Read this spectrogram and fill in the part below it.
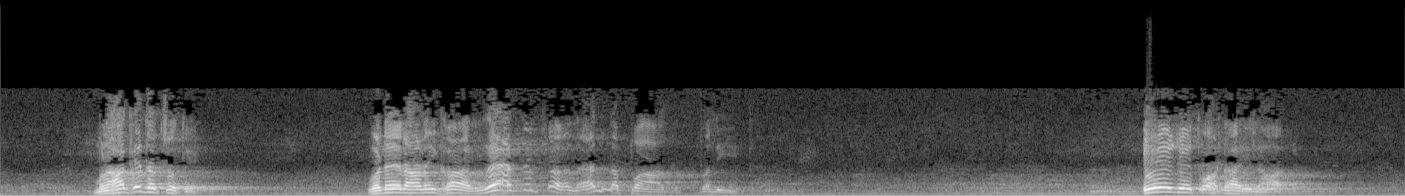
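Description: An elderly man preaches with fervour through a microphone, in short bursts with pauses between.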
